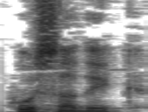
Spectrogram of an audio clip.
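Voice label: "huszadik", Hungarian pronunciation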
